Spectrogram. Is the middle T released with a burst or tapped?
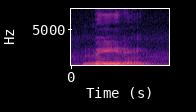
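tapped. The T is a quick tap without burst.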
